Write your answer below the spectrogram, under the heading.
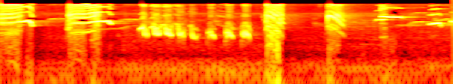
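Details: White-rumped shama, a kept songbird provoked to sing aggressively and ready to fight: harsh scratchy notes, a rapid descending series of whistled chirps, then loud broadband bursts and high thin whistles.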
